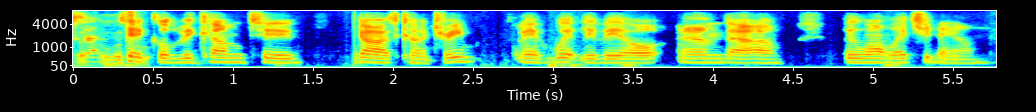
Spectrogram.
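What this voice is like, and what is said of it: Worn-out, strained voice. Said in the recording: “my voice is shot. I'm going to have to let you go. I got to rest it.”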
